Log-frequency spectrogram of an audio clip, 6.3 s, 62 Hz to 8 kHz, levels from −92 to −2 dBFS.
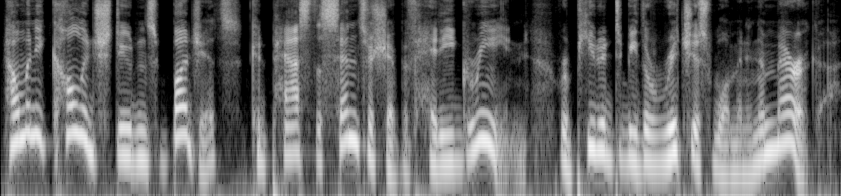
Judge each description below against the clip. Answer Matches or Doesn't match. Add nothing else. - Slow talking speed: Doesn't match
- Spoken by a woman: Doesn't match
